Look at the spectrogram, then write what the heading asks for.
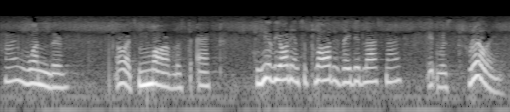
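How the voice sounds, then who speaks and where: An actress playing an excitable, uncertain young stage newcomer in a 1930s radio drama, earnest and hesitant. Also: female voice, on the high side, moderate pace, close to an everyday voice. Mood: wistful. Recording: dull, lo-fi old radio broadcast.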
